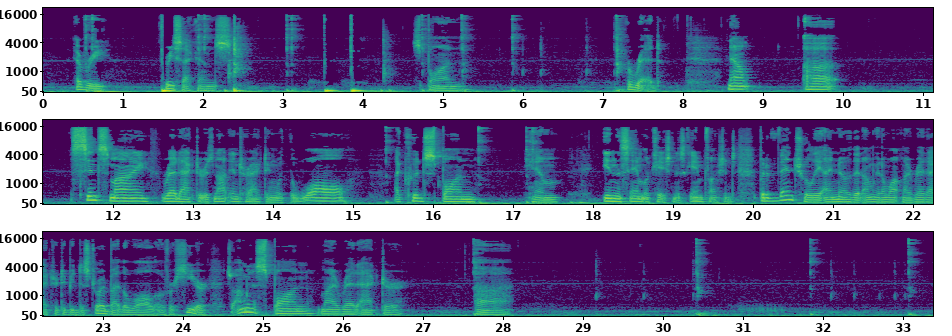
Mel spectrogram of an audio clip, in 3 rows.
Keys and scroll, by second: 1.4 3, 3.4 s, 3.8 p.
